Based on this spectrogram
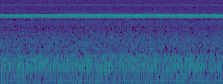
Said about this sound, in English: You hear this? Those are crickets. I'm not outside. I'm in my kitchen.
